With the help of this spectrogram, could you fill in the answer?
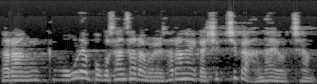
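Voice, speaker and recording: A woman talks at a fairly quick pace with a medium pitch, ordinary pitch variation and a somewhat breathy voice. Audible room echo is present. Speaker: seminary professor and guest preacher. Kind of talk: sermon. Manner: fast; conversational, many fillers.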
